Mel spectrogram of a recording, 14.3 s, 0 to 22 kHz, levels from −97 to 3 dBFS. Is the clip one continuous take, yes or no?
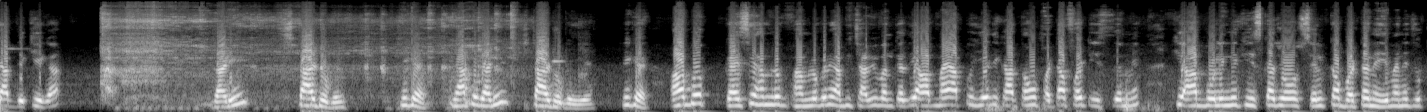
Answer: yes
